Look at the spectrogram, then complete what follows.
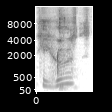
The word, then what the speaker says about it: Hugh: So when we see U with G, yeah, You. Mm-hmm. it's a silent G.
